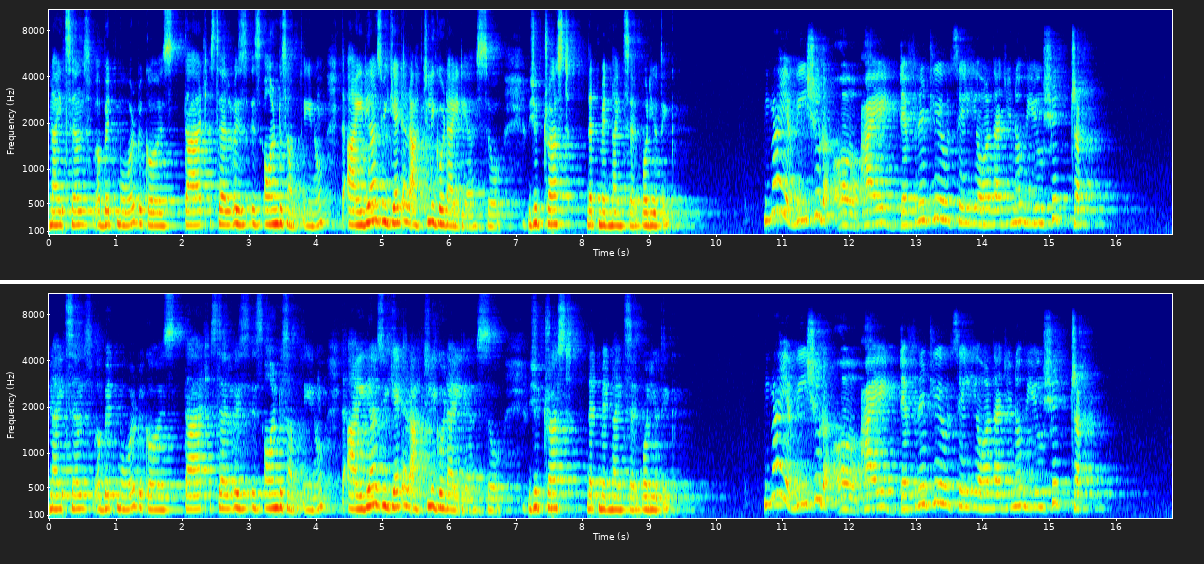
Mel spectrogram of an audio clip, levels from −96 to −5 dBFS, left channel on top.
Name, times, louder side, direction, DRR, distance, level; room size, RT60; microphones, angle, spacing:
voice 1, 0.0-6.8 7.2-7.7 8.1-9.3, left 1 dB, 45° left, 7 dB, 1.2 m, -28 dB
voice 2, 10.7-15.5, equal, 5° left, 3 dB, 2.4 m, -34 dB
28.0 x 17.5 x 5.4 m, 1.2 s
head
